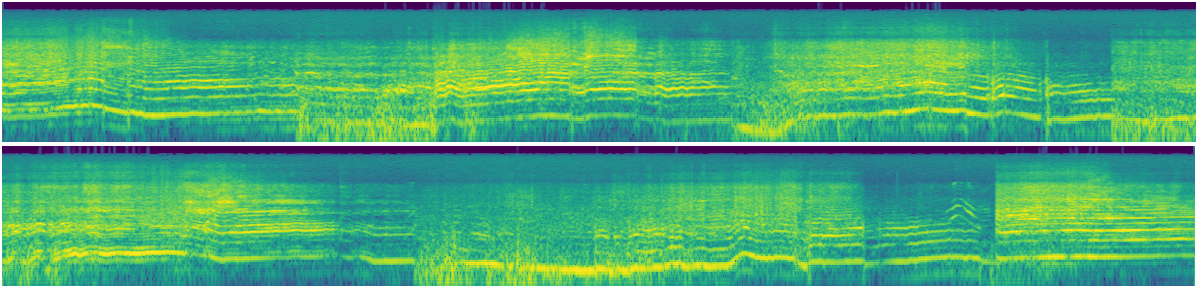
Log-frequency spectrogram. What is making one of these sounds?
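Rally cars race past at full throttle, engines roaring.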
